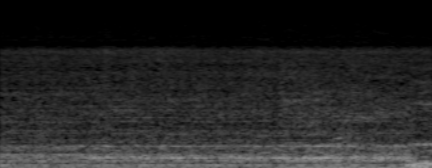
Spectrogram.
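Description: Steady low mechanical hum under an even rushing noise, the running of kitchen ventilation or appliance machinery.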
